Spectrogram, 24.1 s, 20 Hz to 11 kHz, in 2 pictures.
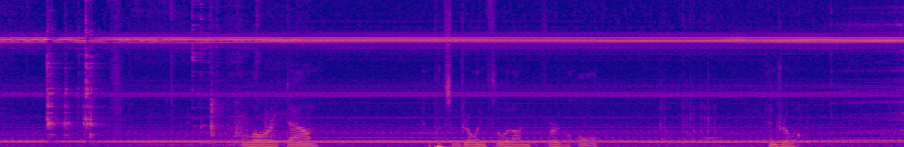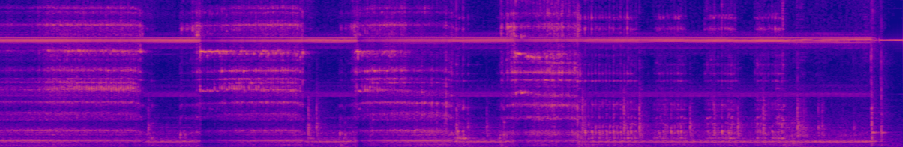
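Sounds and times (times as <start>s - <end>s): drill press hum: 0.0s - 24.0s
high-pitched drilling squeal: 11.9s - 22.6s.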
